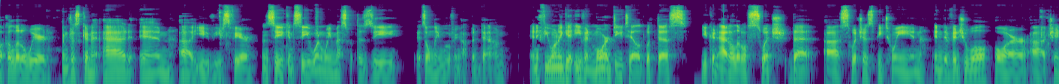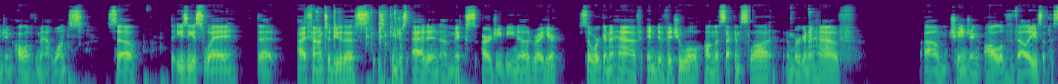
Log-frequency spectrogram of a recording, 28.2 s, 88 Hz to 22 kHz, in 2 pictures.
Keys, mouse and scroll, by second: 0.8 shift+a, 3.4 scroll up 3, 4.5 shift+click, 6.9 click, 8.9 click, 13.6 click, 13.9 Tab, 14.8 scroll down 6, 15.1 middle click, 15.6-16.1 scroll up 1, 16.1-16.5 scroll down 2, 16.3 middle click, 16.9 click, 17.6 click, 18.3 shift+a, 21.7-22.2 scroll up 3, 22.2 click, 24.3 click, 25.7 shift+d, 27.2 click.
